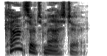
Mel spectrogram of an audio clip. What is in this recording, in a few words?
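"concertmaster", British English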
